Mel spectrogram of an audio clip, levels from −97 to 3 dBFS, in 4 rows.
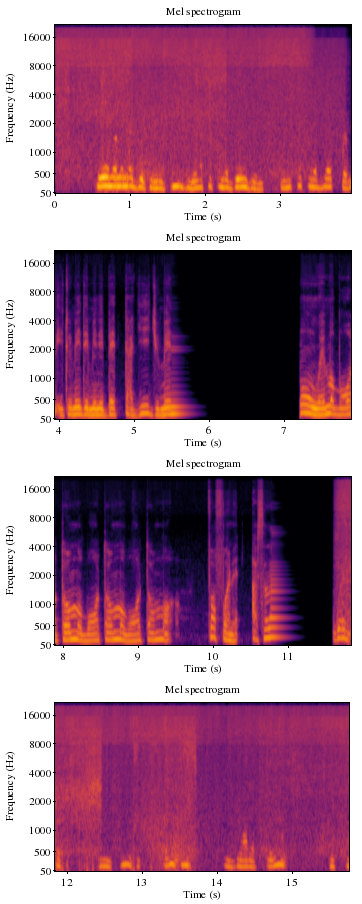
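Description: From 0 to 0.52 s, and again from 0.88 to 3.95 s, there is an echo leak: a faint copy of the speech trailing by 304 ms, about 20 dB below the main signal. This is likely a far-end loudspeaker echo that the echo canceller failed to fully remove and sent back. Overlapping this, speech is suppressed in double talk from 0.54 to 2.41 s, with roughly a second of dips reaching about 10 dB, and from 2.8 to 3.66 s, with shallower dips of about 5 dB over a shorter span. The talker's level sags in pieces, likely because the canceller could not separate local speech from echo and attenuated both.

A long network dropout runs from 5.51 to 7.23 s. About 1.7 s of audio is lost, and a decaying fill sound gives way to roughly 1.3 s of silence. A second dropout, from 10.79 to 11.62 s, loses about 0.82 s and leaves around 0.45 s of silence. In both cases packets likely stopped arriving, and the audio resumes with the missing section gone.

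From 11.95 s to the end, double-talk suppression returns much harder, with the speech cut by up to about 35 dB.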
